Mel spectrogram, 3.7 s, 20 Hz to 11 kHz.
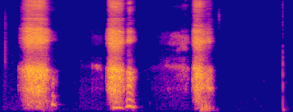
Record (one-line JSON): {"exhalation_length": "3.7 s", "exhalation_amplitude": 19221, "exhalation_signal_mean_std_ratio": 0.38, "survey_phase": "beta (2021-08-13 to 2022-03-07)", "age": "65+", "gender": "Female", "wearing_mask": "No", "symptom_cough_any": true, "symptom_sore_throat": true, "smoker_status": "Never smoked", "respiratory_condition_asthma": true, "respiratory_condition_other": false, "recruitment_source": "Test and Trace", "submission_delay": "2 days", "covid_test_result": "Positive", "covid_test_method": "RT-qPCR", "covid_ct_value": 17.2, "covid_ct_gene": "ORF1ab gene", "covid_ct_mean": 17.4, "covid_viral_load": "2000000 copies/ml", "covid_viral_load_category": "High viral load (>1M copies/ml)"}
